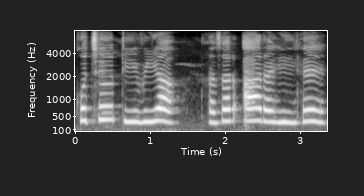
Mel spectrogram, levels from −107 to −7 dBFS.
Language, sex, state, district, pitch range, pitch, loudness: Hindi, female, Madhya Pradesh, Bhopal, 325-360 Hz, 345 Hz, -16 LUFS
